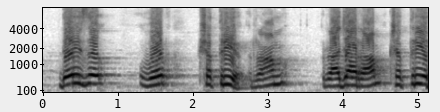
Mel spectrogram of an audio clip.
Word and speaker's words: Kshatriya: Like there is a word Kshatriya, Raja Ram Kshatriya थे, Kshatriya. See the pronunciation of Ksha, KSH. We use KSH, Ksha. Many people pronounce it Ksha. This is Ksha. This is the clarity. Ksha, Kshatriya, Kshatriya.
